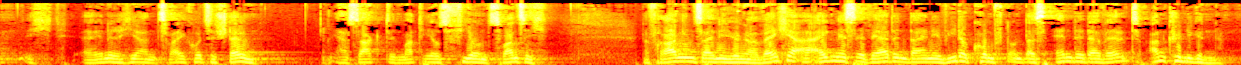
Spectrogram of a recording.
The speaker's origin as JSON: {"language": "German", "country": "United States", "said": "Als Amerikaner habe ich ein wenig geschmunzelt, als endlich der Barack Obama eintraf."}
